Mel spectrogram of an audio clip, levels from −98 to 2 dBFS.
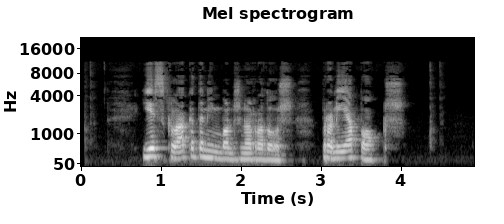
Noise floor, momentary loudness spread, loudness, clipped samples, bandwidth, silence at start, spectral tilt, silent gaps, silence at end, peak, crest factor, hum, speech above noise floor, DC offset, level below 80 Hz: -70 dBFS; 19 LU; -19 LUFS; under 0.1%; 11.5 kHz; 0.75 s; -5.5 dB/octave; none; 0.9 s; -2 dBFS; 20 dB; none; 50 dB; under 0.1%; -66 dBFS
